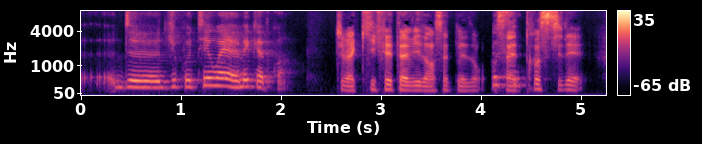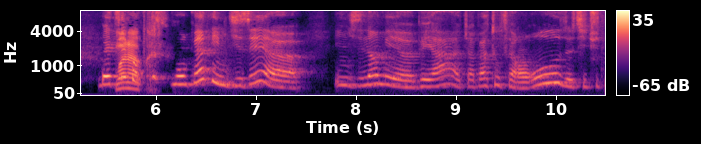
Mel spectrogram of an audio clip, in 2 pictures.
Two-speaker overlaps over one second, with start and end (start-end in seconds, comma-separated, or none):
none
